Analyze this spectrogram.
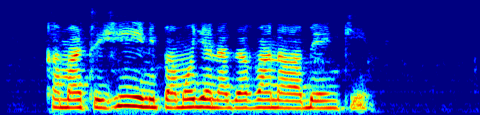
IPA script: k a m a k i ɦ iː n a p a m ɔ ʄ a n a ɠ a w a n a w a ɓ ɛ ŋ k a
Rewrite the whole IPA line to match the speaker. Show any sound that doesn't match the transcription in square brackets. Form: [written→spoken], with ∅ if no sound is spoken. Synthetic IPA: k a m a [k→t] i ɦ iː n [a→i] p a m ɔ ʄ a n a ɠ a [w→v] a n a w a ɓ ɛ ŋ k [a→i]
